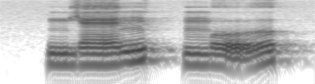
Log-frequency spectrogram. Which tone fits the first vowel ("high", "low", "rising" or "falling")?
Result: rising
